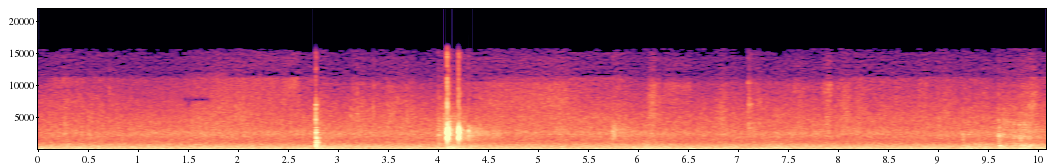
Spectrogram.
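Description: Snooker shot: the cue tip strikes the cue ball with a light click, and about a second and a half later a louder double click as the cue ball hits the yellow, over the steady hiss of the hall.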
